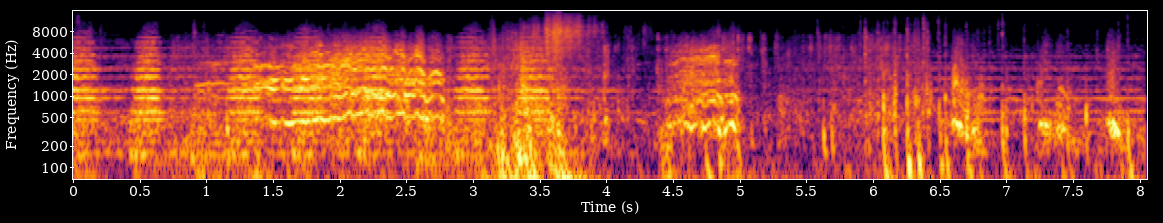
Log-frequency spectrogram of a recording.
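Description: A horse whinnying as it rears: one long wavering whinny about a second in and a shorter one at around four and a half seconds, followed by a run of hoof thuds. A film music score plays underneath.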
